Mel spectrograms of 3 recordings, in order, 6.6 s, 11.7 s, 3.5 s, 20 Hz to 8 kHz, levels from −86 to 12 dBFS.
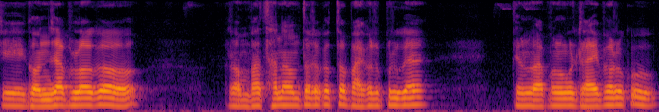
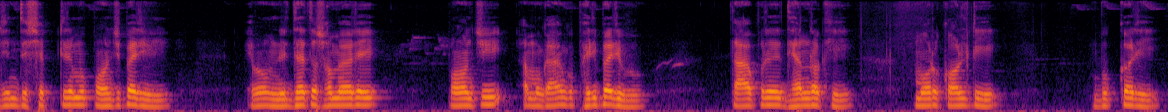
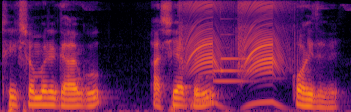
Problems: none marked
